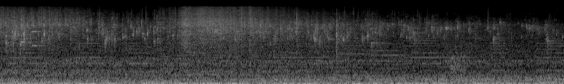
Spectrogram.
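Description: Hot oil sizzling in a frying pan just after searing a pork tenderloin: a steady hiss that swells briefly about two seconds in.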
